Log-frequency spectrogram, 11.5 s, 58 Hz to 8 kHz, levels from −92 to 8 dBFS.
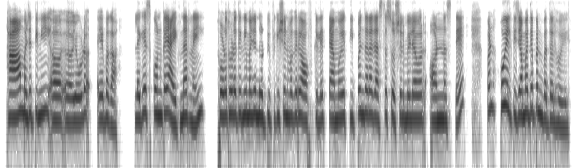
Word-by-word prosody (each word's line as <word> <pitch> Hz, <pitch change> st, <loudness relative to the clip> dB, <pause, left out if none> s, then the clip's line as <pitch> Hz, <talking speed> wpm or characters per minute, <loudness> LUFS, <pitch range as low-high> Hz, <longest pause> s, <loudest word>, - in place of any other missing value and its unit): हां. 260 Hz, +2 st, +8 dB
म्हणजे 275 Hz, -2 st, +2 dB
तिनी 285 Hz, +2 st, +1 dB
अ, 235 Hz, -, -3 dB
अ, 235 Hz, -1 st, +1 dB
एवढं 230 Hz, +6 st, +1 dB, 0.2 s
हे 240 Hz, -, -1 dB
बघा 210 Hz, -5 st, -3 dB, 0.4 s
लगेच 255 Hz, +4 st, -1 dB
कोण 280 Hz, -2 st, +3 dB
काही 290 Hz, +1 st, +3 dB
ऐकणार 240 Hz, +2 st, +2 dB
नाही. 235 Hz, +7 st, 0 dB, 0.3 s
थोडं-थोडं 270 Hz, +1 st, +2 dB
तिनी 270 Hz, 0 st, +1 dB
म्हणजे 270 Hz, +1 st, +3 dB
नोटिफिकेशन 255 Hz, +1 st, 0 dB
वगैरे 260 Hz, +1 st, -1 dB
ऑफ 235 Hz, -2 st, -1 dB
केले. 240 Hz, -1 st, -3 dB
त्यामुळे 245 Hz, +1 st, +1 dB
ती 250 Hz, -, -4 dB
पण 285 Hz, -1 st, 0 dB
जरा 275 Hz, -1 st, +1 dB
जास्त 250 Hz, 0 st, -3 dB
सोशल 255 Hz, -1 st, -2 dB
मीडियावर 245 Hz, 0 st, 0 dB, 0.2 s
ऑन 240 Hz, +1 st, +4 dB
नसते. 235 Hz, +4 st, -4 dB, 0.5 s
पण 330 Hz, +2 st, -3 dB
होईल 355 Hz, -7 st, +3 dB
तिच्यामध्ये 275 Hz, +2 st, +1 dB
पण 290 Hz, -4 st, +2 dB
बदल 235 Hz, -1 st, -4 dB
होईल. 195 Hz, -3 st, -5 dB
255 Hz, 180 wpm, -22 LUFS, 235-275 Hz, 0.5 s, हां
